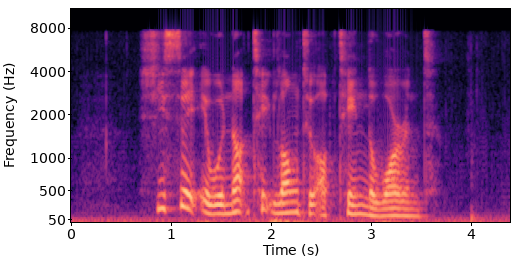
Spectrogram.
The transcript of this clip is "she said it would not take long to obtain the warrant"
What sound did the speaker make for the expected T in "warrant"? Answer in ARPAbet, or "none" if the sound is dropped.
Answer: T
